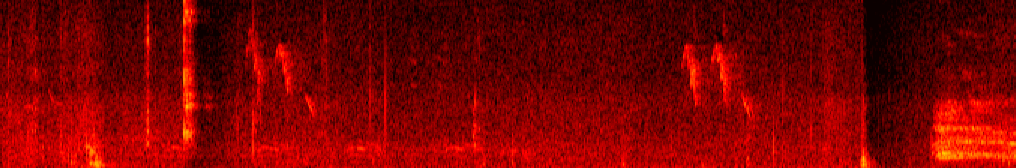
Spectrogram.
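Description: A bird chirping a few short times over a steady outdoor background, with a few light clicks of tableware and one sharp click near the end.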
